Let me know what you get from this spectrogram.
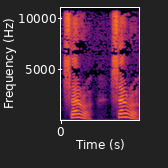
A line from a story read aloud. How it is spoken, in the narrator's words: cried Frances in terror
